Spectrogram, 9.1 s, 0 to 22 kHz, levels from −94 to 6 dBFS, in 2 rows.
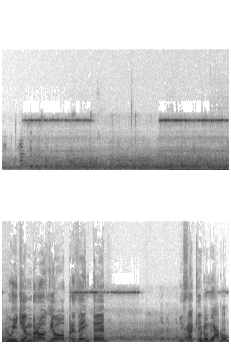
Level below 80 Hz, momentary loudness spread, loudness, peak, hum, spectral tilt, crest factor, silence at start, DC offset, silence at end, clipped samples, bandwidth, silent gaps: -26 dBFS; 15 LU; -17 LUFS; 0 dBFS; none; -4 dB/octave; 16 dB; 0 s; under 0.1%; 0 s; under 0.1%; 13.5 kHz; none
